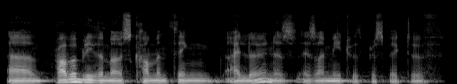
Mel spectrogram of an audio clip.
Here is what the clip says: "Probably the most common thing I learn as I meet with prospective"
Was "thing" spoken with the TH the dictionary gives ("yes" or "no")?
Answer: yes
